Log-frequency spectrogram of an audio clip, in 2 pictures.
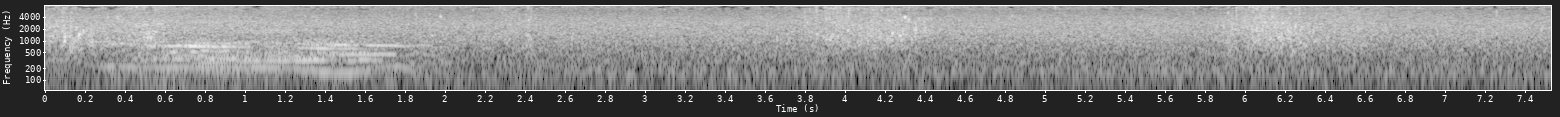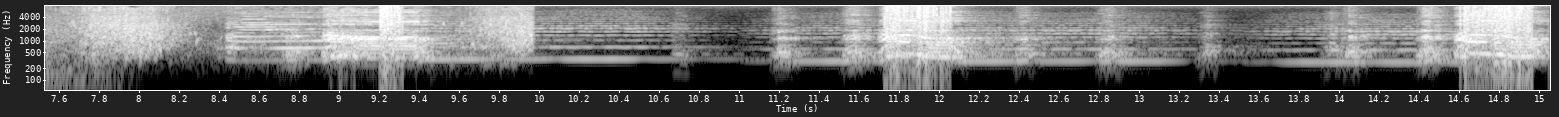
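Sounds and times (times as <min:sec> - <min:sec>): short pitched sounds: 0:00.0 - 0:02.7
rushing surf-like noise: 0:00.0 - 0:08.5.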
